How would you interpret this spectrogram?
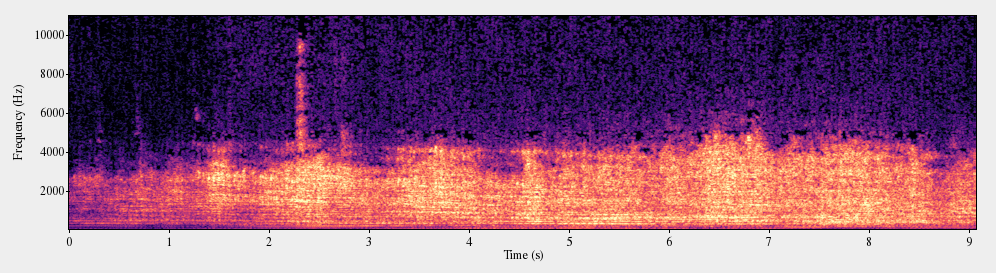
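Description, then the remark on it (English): A helicopter drones steadily overhead, its engine roar swelling after a second or two and then holding loud, a constant rumble with no talking. “Well, here's a good, authentic background noise for the podcast. What is like this helicopter guess.”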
